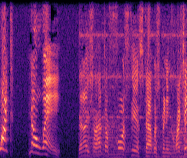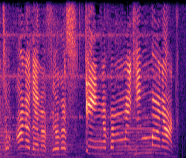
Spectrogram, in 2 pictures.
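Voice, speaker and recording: A man speaks at a moderate pace in a cartoonish character voice, raised and projected, over clear background noise. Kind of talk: cartoon parody voices. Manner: theatrical, irritable.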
